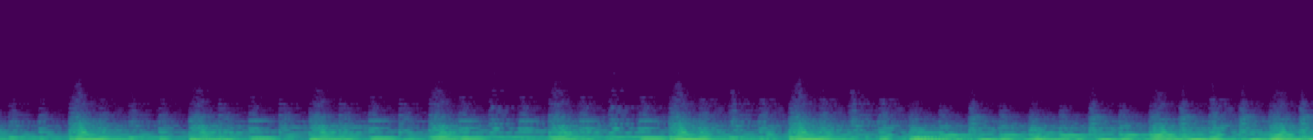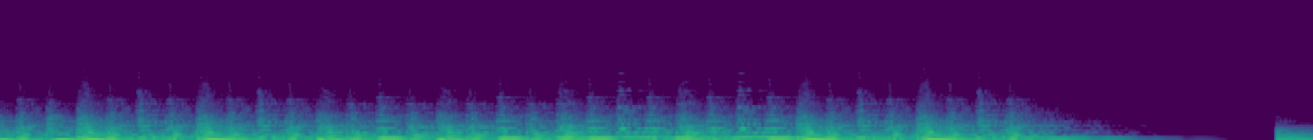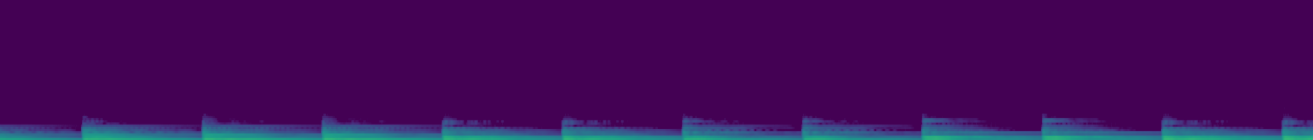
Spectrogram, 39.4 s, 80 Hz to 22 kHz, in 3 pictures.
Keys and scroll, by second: 0.5 shift+g, 2.9 shift+g, 3.9 shift+Tab, 5.7 alt+shift+c, 6.3 alt+shift+Tab, 6.7 shift+a, 7.3 shift+Tab, 8.6 ctrl+shift+j, 8.8 ctrl+shift+Return, 8.8 shift+Tab, 9.0 shift+a, 9.7 ctrl+shift+a, 10.4 ctrl+shift+g, 11.1 shift+a, 12.0 ctrl+shift+g, 12.8 shift+a, 14.2 ctrl+shift+g, 15.1 shift+a, 16.4 shift+a, 17.2 ctrl+shift+a, 18.8 shift+a, 21.1 shift+a, 21.3 shift+w, 22.8 shift+a, 23.3 shift+f, 26.8 shift+f, 29.1 shift+f, 32.8 shift+f, 33.3 shift+a, 34.4 shift+a, 35.6 shift+Tab, 36.1 shift+space, 37.4 shift+Tab, 37.7 shift+s.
